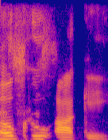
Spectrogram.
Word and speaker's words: Okuaki: How do you say your Japanese in Okuaki? Yes. Okuaki. Such a fluidity to that. K in the beginning, K in the end.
